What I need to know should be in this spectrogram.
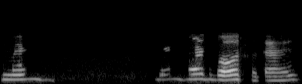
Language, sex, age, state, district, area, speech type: Hindi, female, 30-45, Uttar Pradesh, Azamgarh, rural, conversation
